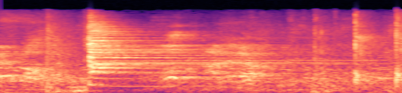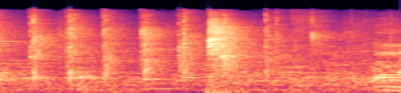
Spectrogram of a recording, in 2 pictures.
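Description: A boxing ring bell rings once, less than a second in, and fades over about a second, ending the round. It is followed by a run of sharp knocks and thuds in the hall.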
